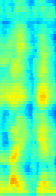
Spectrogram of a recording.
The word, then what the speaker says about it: lichen: क्या कहा जाता है, लाइकेन कहा जाता है। ठीक है, क्या कहा जाता है, लाइकेन। लाइकेन का स्पेलिंग LICHEN होता है, लीचेन बहुत लोग पढ़ते हैं लेकिन ये लाइकेन होता है।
